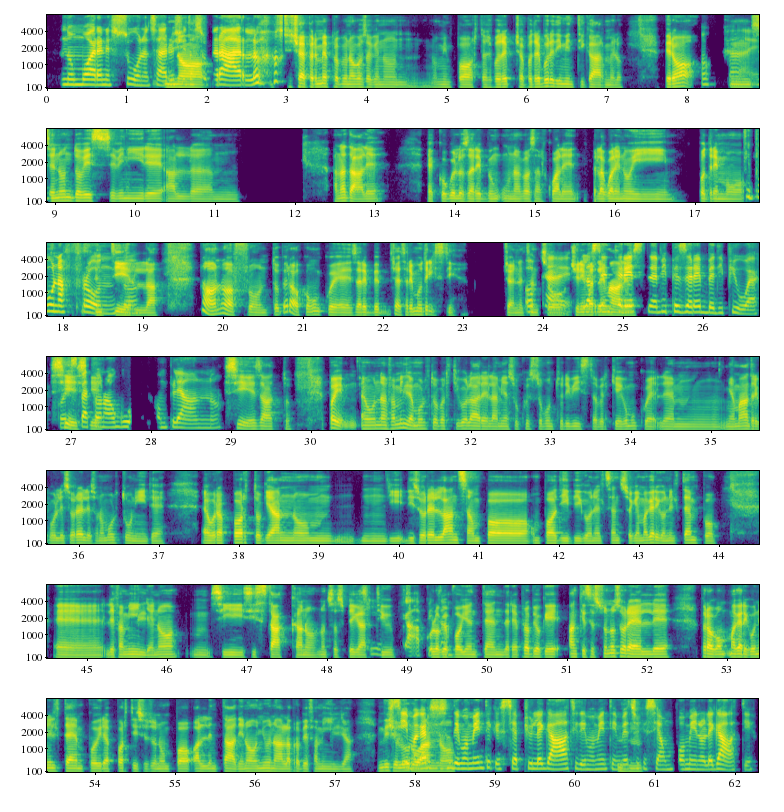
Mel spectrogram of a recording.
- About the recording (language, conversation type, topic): Italian, podcast, Qual è una tradizione della tua famiglia che ti sta particolarmente a cuore?
- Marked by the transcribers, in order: laughing while speaking: "superarlo"; chuckle; "cioè" said as "ceh"; other background noise; "proprio" said as "propio"; "propria" said as "propia"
